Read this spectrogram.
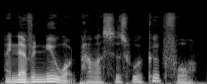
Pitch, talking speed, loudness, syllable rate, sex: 100 Hz, 230 wpm, -19 LUFS, 6.2 syllables/s, male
